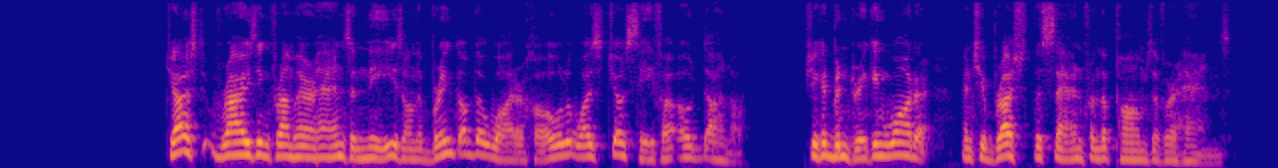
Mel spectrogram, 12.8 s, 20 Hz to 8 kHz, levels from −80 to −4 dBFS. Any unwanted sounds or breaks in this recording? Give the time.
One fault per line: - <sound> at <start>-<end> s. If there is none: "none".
none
